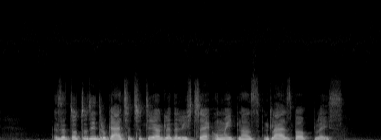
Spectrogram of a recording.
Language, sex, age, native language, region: Slovenian, female, 18-29, Slovenian, Central Slovenia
